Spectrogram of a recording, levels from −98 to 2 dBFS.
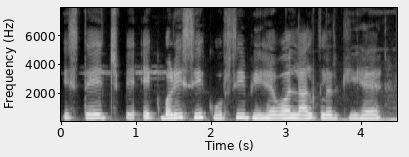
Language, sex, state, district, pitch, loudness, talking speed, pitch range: Hindi, female, Jharkhand, Palamu, 260 Hz, -14 LUFS, 175 wpm, 250-275 Hz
